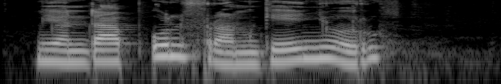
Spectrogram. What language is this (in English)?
Kalenjin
